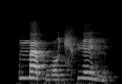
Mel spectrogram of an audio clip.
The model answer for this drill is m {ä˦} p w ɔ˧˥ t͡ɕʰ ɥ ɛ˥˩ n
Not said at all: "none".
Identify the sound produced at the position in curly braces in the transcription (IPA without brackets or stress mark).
ä˥˩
